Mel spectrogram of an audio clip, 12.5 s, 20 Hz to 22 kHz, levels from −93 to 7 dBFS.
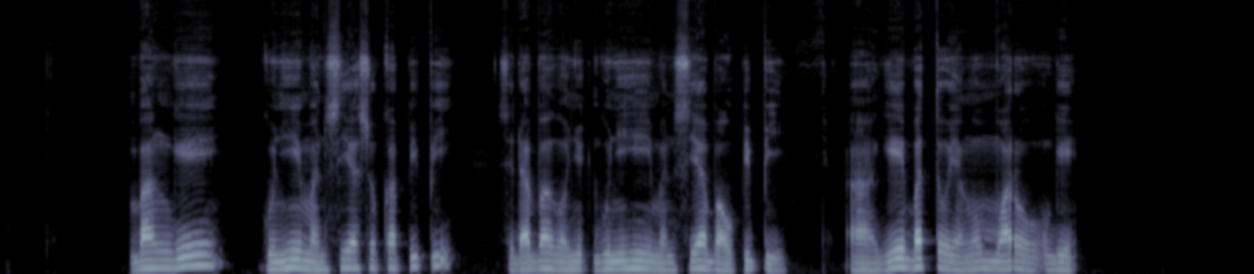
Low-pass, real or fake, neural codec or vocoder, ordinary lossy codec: none; real; none; none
